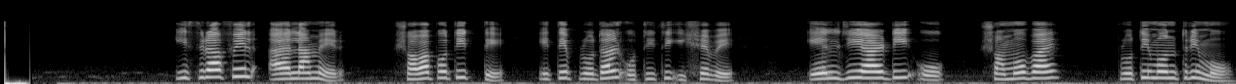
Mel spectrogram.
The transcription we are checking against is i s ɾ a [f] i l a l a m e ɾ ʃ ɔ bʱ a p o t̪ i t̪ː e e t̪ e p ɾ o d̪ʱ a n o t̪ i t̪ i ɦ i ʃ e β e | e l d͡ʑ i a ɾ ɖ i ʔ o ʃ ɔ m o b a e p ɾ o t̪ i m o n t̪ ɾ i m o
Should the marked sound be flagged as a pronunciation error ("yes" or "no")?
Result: no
